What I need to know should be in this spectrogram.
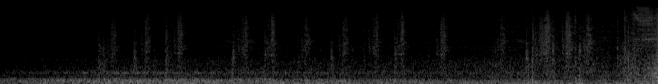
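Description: Footsteps thud steadily over grass.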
